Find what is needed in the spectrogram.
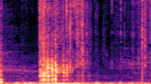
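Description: A hand rummaging through small plastic toys and trinkets in a plastic tub: plastic rattling, scraping and crinkling, loudest for about half a second near the start.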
